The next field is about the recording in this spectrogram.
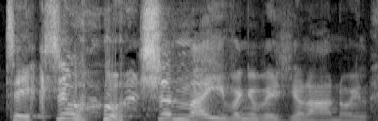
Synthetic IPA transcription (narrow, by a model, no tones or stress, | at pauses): tʰeːktʰuːʃəmaivəŋəvejɬjɔna̰nʊɨlˠ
